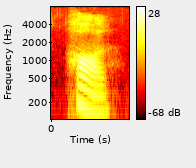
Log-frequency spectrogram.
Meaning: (noun) fish; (verb) to die (to stop living; to become dead)
- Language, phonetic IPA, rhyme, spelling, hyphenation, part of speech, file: Hungarian, [ˈhɒl], -ɒl, hal, hal, noun / verb, Hu-hal.ogg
